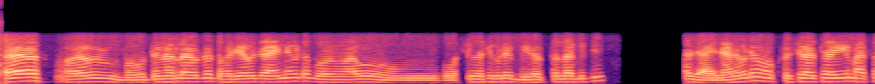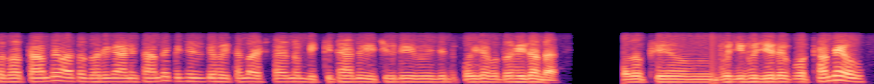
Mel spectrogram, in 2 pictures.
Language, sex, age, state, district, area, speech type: Odia, male, 30-45, Odisha, Nayagarh, rural, conversation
